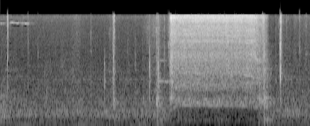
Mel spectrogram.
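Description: A small power screwdriver runs once for about a second and a half, driving in the screw that secures the controller card's bracket to the server chassis. A few small metallic clicks come before and after it.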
